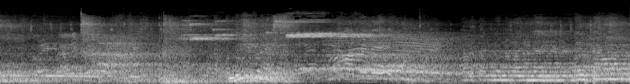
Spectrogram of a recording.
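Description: Men shout and call out to each other in an echoing hall.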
